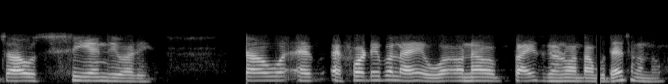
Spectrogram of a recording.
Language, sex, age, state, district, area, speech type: Sindhi, male, 18-30, Maharashtra, Thane, urban, conversation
